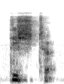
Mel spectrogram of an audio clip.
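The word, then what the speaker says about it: तिष्ठ: Tishtha. That's the Sanskrit word. Ti. Ta plus E. Ti. It is not elongated, it is Hrasva.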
